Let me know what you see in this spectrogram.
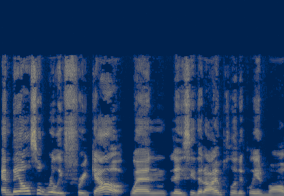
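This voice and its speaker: A woman with an American accent speaks in an ordinary speaking voice at medium pitch and a moderate pace, with lively intonation, in a dry, close sound with no echo on a very clean recording with a silent background. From United States. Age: 40s. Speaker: attorney and civil rights advocate. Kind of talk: interview.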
